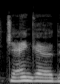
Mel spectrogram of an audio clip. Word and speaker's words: Django: For some reason, even though they bring it out in the movie that it is Django, the D is silent, I constantly, when talking about it with my wife, I'll go like, Django.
